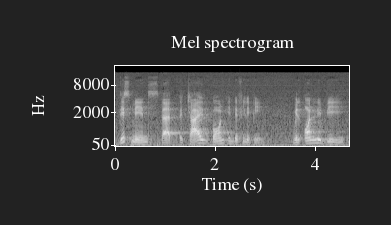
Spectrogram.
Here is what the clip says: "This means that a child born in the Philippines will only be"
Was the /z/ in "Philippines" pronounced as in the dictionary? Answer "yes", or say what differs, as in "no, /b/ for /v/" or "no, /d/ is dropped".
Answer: no, /z/ is dropped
